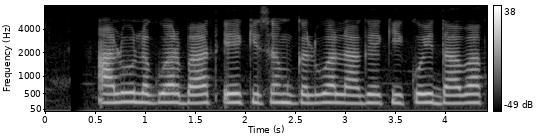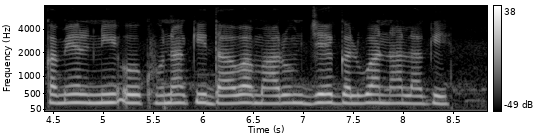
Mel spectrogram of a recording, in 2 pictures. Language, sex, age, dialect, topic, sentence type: Magahi, female, 18-24, Northeastern/Surjapuri, agriculture, question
